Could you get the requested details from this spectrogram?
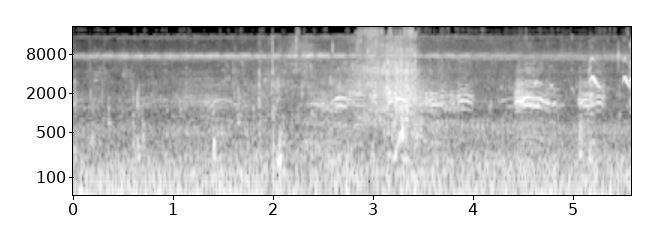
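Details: Ruddy shelducks at the Mangalajodi wetland in the morning, some flying overhead and many sitting below, give nasal, honking calls in short bursts over a steady engine rumble.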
